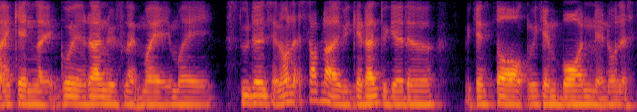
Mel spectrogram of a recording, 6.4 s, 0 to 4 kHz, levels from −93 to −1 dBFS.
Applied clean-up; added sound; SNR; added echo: neural mask model DeepFilterNet 3.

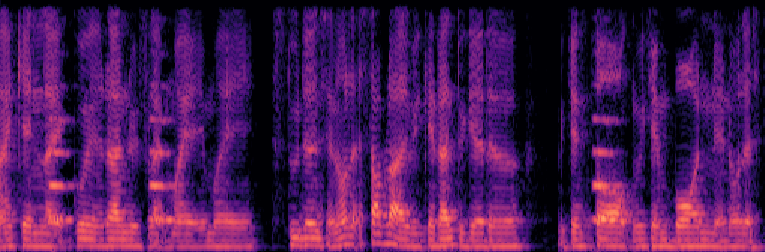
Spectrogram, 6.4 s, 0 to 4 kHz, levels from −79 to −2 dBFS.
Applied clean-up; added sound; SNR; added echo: neural mask model RNNoise.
